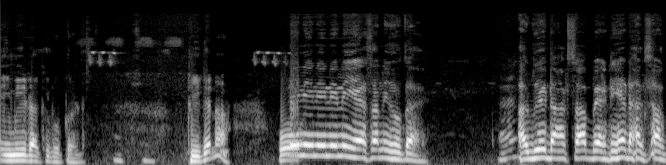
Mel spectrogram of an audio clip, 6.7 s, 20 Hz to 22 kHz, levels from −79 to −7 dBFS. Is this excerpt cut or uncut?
cut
